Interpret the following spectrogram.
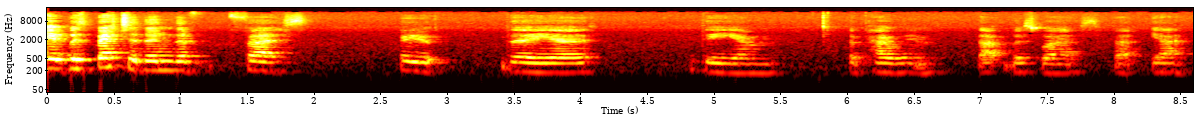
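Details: Young woman, 5 years after a stroke at age 18, reading aloud an unseen text; reading has been difficult since the stroke; aphasia.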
